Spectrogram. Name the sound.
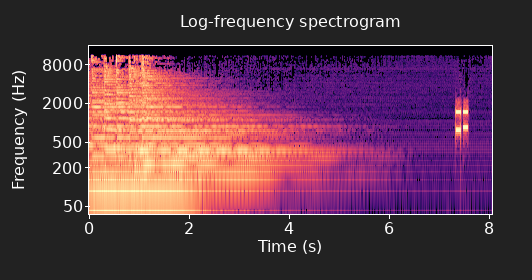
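telephone dialing tones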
